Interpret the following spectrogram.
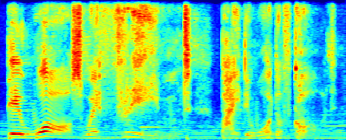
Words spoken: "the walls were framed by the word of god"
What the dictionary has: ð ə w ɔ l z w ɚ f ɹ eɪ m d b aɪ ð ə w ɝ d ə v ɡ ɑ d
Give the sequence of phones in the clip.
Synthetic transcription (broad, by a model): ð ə w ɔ z w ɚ f ɹ eɪ m d b aɪ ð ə w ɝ d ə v ɡ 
